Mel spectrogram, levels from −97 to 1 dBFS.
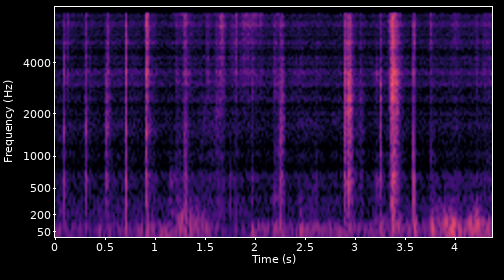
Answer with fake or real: fake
